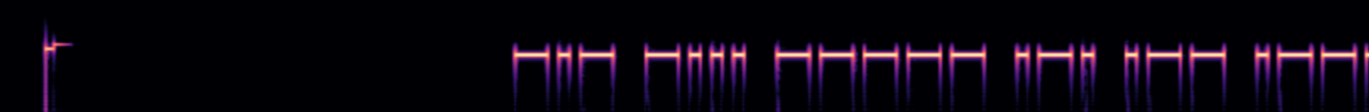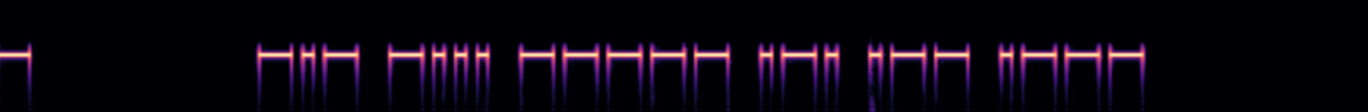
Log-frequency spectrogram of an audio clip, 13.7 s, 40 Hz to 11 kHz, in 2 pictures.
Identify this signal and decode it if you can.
Morse code, heard as a keyed tone, about 22 wpm, 700 Hz. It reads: KB0RWJ KB0RWJ
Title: USA Call Signs - 6 Characters - Repeated 2x - 22wpm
